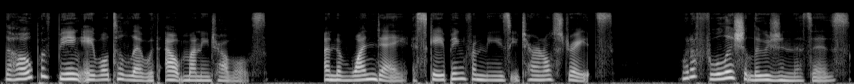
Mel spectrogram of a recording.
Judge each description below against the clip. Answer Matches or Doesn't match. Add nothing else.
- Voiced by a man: Doesn't match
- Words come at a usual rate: Matches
